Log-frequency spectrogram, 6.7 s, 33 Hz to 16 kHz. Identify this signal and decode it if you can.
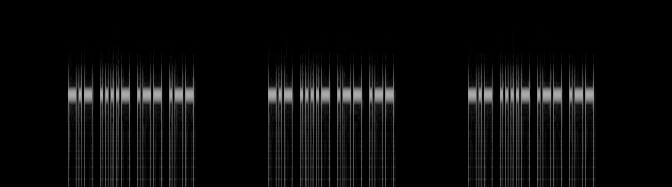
Morse code, heard as a keyed tone, about 44 wpm, 700 Hz. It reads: K4WW K4WW K4WW
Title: Easy Call Signs Repeated 3x - 45wpm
